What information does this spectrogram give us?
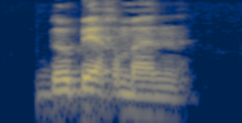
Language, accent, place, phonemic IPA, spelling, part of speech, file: French, France, Lyon, /dɔ.bɛʁ.man/, doberman, noun, LL-Q150 (fra)-doberman.wav
- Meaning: Dobermann (type of dog)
